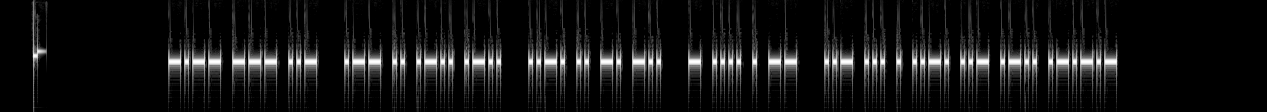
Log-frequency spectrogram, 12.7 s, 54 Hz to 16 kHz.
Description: Morse code, heard as a keyed tone, about 30 wpm, 700 Hz. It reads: YOU WILL FIND THEM USEFUL.
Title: Sentences from Top 1000 Words - Review Part 4 - 30wpm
